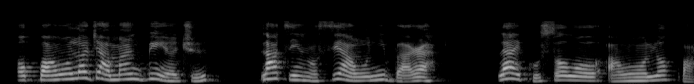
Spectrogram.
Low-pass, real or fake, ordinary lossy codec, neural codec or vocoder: none; fake; none; codec, 16 kHz, 4 kbps, X-Codec, HuBERT features, trained on balanced general audio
